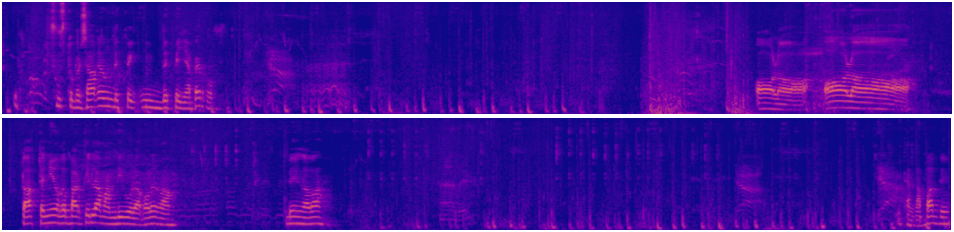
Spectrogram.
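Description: Horse hooves thud in a quick gallop.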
